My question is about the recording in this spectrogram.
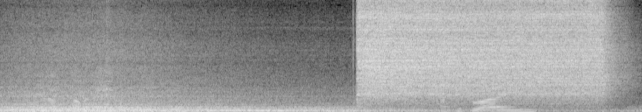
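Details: Abac screw compressor, Genesis controller run test, condensate drain valve actuated: sharp steady hiss of air and water bursts out for about two seconds then cuts off cleanly; drain valve discharging normally.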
